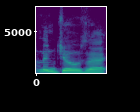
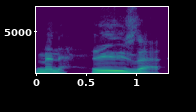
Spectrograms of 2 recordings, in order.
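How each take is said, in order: First: The name is said with a J sound. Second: The name is said without a J sound. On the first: The speaker calls it wrong. "There is no J. It is not Mendoza" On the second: The speaker calls it right. "It is Mendoza"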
